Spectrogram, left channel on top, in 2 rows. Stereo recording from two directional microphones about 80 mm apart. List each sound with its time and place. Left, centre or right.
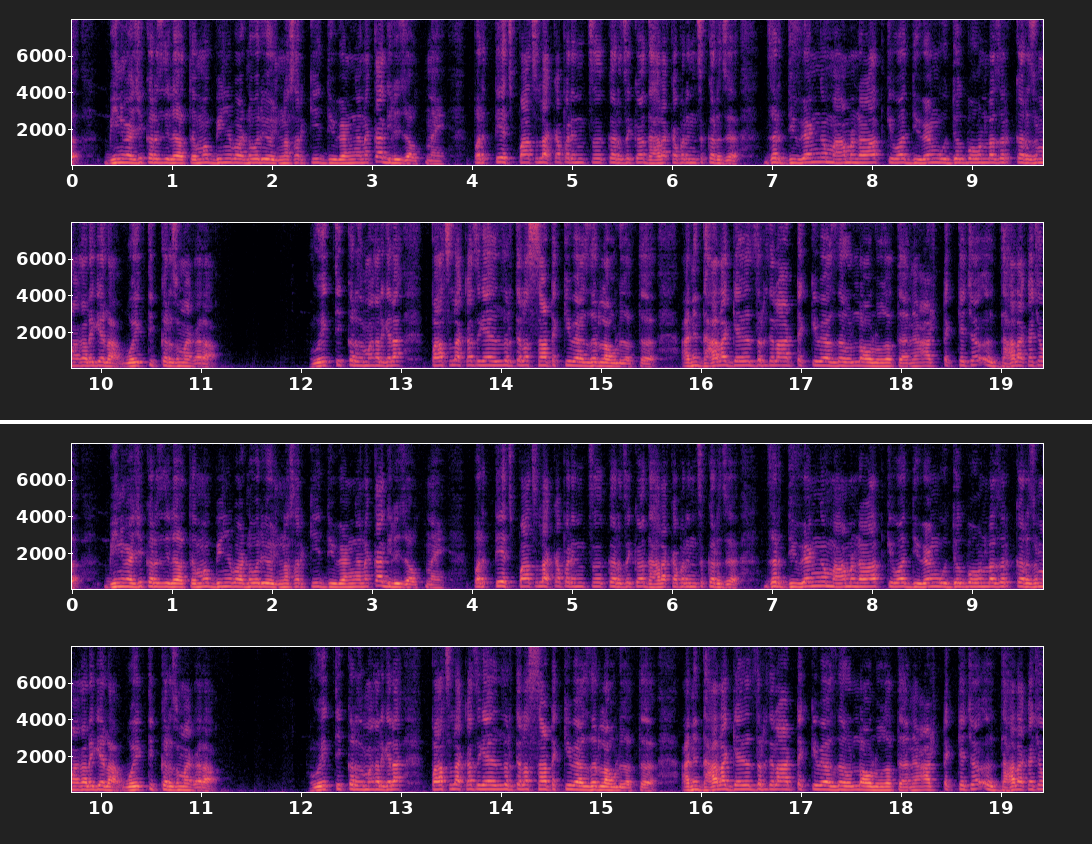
0.3 s a man's voice: left
12.1 s a man's voice: left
